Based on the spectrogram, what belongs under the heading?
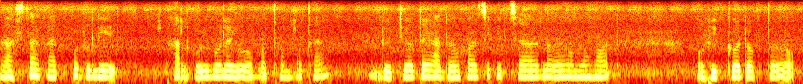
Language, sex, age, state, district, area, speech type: Assamese, female, 30-45, Assam, Darrang, rural, spontaneous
